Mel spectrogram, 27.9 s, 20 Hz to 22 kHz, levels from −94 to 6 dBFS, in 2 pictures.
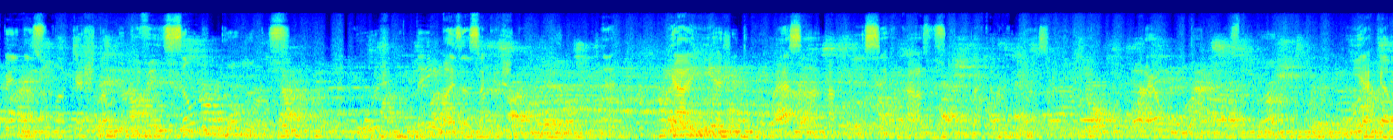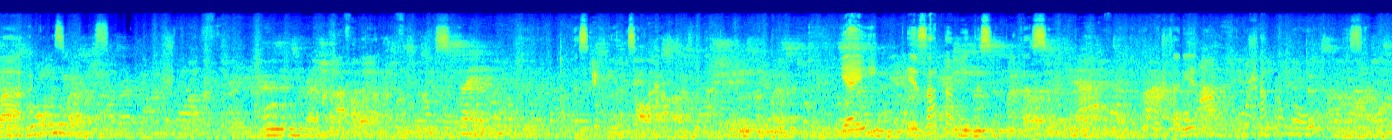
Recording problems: echo of what is said; noticeable; from 15 s on; 460 ms later, 15 dB below the speech
chatter from many people; very loud; throughout; 3 dB above the speech
uneven, jittery; strongly; from 17 to 27 s

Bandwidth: 14.5 kHz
